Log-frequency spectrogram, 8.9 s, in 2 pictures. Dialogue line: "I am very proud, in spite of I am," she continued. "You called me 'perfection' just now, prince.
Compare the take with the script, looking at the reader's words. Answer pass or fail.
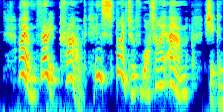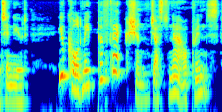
fail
